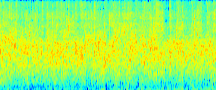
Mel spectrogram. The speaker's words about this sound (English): Okay, I think that does it. So let's give a round of applause to our panelists and presenters this evening.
